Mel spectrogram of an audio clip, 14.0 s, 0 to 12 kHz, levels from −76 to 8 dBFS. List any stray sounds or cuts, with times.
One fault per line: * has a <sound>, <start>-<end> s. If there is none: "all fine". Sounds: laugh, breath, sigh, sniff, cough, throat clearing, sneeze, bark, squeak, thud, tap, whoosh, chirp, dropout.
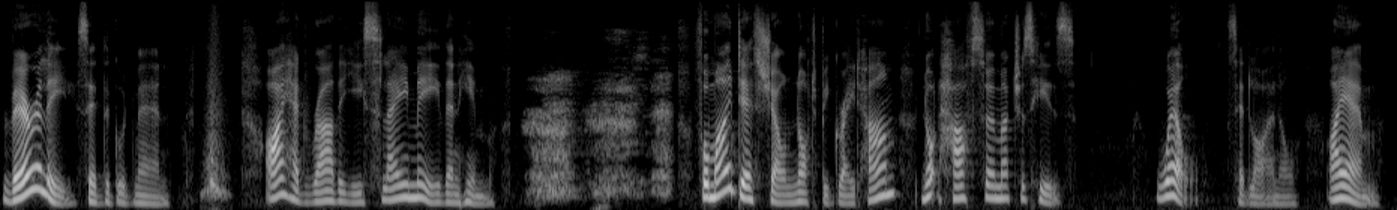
* has a whoosh, 2.0-2.3 s
* has a breath, 5.2-6.7 s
